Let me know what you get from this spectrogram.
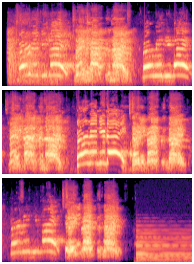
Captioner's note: chanting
